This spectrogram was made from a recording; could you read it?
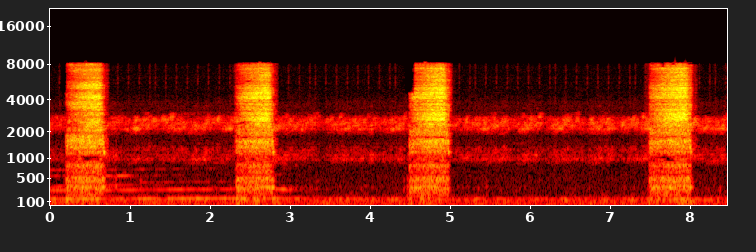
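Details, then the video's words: Owlets begging in a nest box on 26 February 2024 at 8:13 pm, hungry and trying to eat a rodent: four sharp, broadband hisses spaced two to three seconds apart against a persistent high hum. "Hungry Owlets Try Again to Eat The Rodent."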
